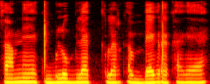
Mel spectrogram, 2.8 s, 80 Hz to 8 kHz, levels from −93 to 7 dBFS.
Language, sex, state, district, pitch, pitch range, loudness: Hindi, male, Jharkhand, Deoghar, 140 Hz, 135-145 Hz, -19 LUFS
